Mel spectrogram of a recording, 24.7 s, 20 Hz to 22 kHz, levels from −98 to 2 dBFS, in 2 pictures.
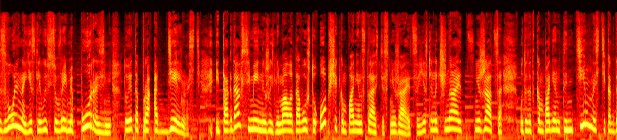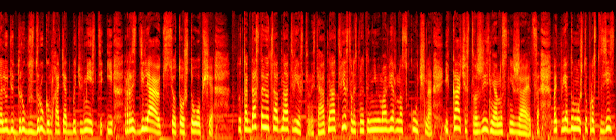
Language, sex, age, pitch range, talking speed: Russian, female, 20-39, 195-245 Hz, 160 wpm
